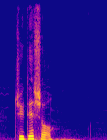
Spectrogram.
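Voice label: "judicial", US English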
